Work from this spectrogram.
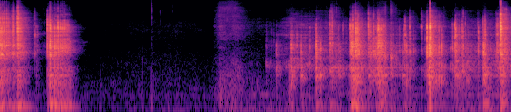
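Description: Plastic and resin tabletop role-playing dice are dropped into a bowl, making bright, clacky clicks. Two short bursts of rattling come first, then a pause with a faint rustle, then a dense run of overlapping clacks and clicks as more dice tumble in.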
